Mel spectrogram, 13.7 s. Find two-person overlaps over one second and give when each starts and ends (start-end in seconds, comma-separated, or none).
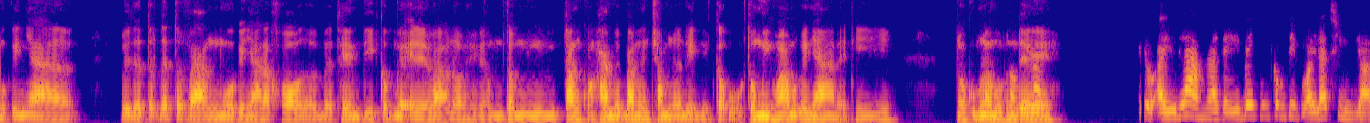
none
